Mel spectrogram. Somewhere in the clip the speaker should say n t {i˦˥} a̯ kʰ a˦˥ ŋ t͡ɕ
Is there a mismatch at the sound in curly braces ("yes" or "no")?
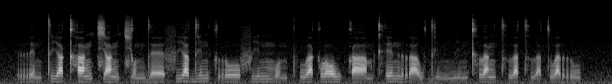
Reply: no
